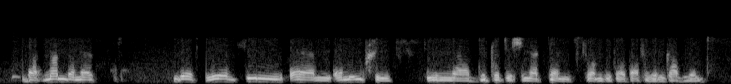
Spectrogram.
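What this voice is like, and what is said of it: Sick, weakened voice. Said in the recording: “I hope I'm audible enough from coming up with the flu... I'm hoping that my voice is audible enough”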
